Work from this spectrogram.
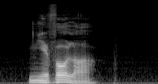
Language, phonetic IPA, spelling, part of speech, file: Polish, [ɲɛˈvɔla], niewola, noun, Pl-niewola.ogg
